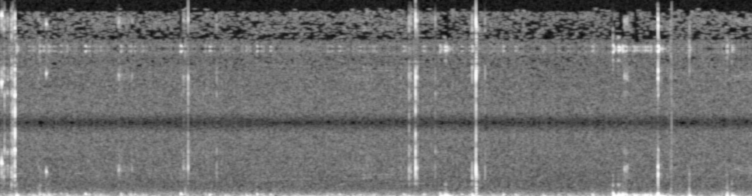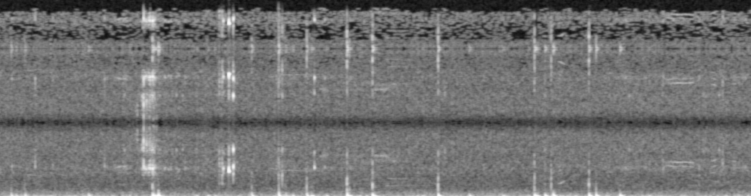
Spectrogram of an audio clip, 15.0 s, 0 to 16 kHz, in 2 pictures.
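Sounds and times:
faint low hum: 0.0 - 15.0
waves sloshing against camera: 0.0 - 15.0.

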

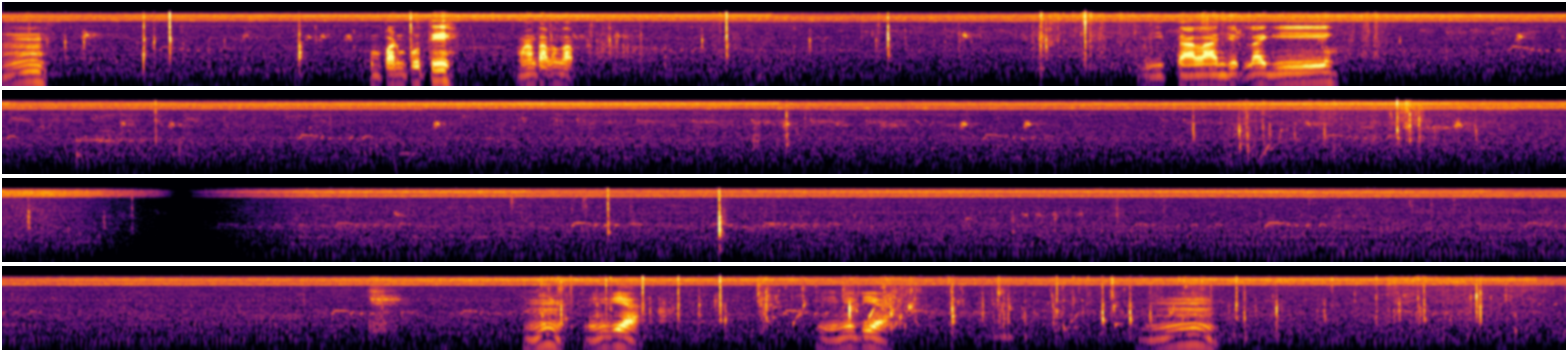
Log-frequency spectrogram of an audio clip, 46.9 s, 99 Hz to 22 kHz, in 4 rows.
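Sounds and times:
high-pitched insect chorus: 0.0 - 46.9.

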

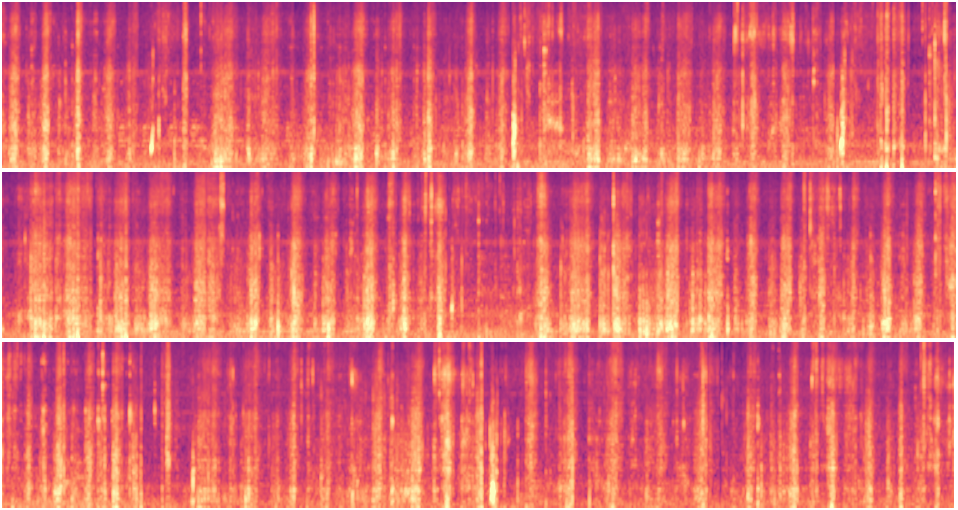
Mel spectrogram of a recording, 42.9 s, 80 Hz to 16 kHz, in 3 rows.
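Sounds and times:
crunching and chewing ice: 0.0 - 42.9.

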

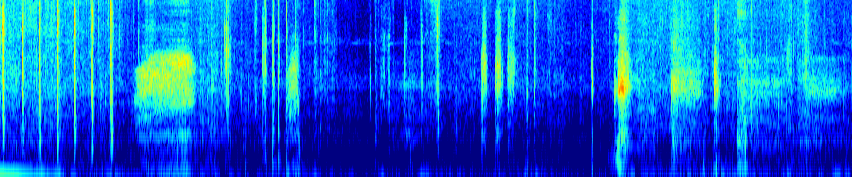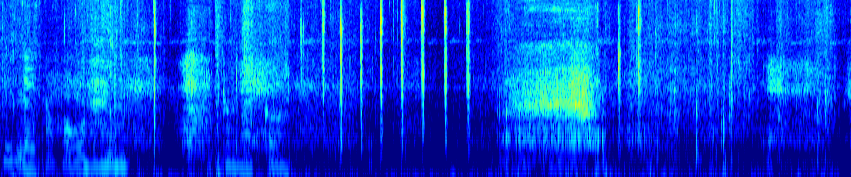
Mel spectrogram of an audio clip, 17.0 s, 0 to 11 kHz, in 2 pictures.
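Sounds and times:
civet hissing: 0.0 - 3.0, 3.9 - 8.8, 9.4 - 15.0.

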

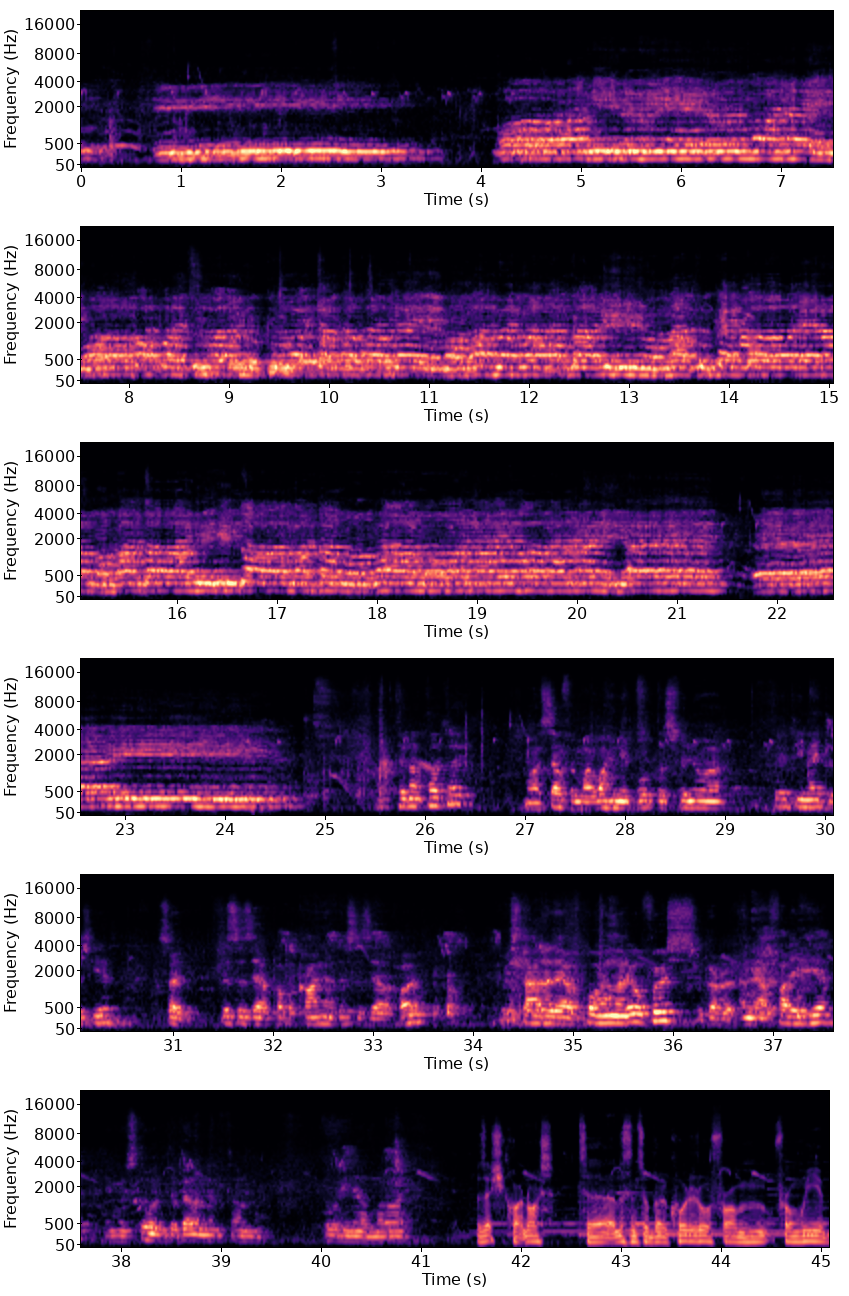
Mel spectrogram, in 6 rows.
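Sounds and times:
group of voices chanting: 4.2 - 24.8.

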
